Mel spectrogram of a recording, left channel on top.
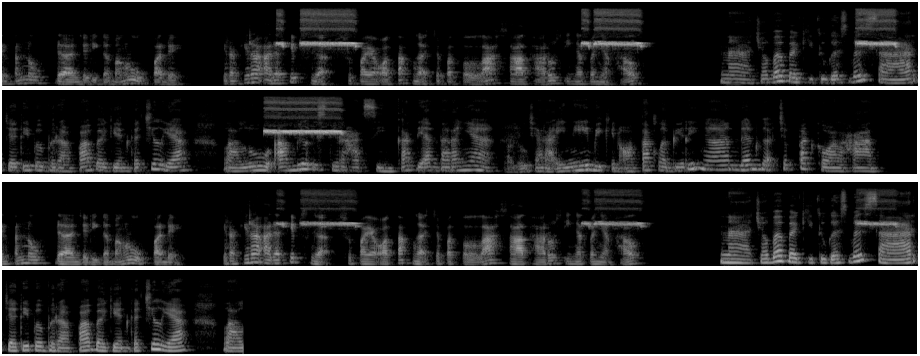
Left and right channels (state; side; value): drops out; right; at 11.6 s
